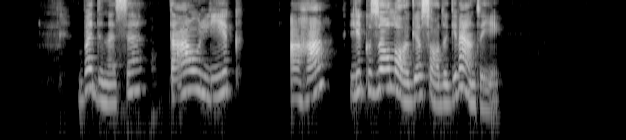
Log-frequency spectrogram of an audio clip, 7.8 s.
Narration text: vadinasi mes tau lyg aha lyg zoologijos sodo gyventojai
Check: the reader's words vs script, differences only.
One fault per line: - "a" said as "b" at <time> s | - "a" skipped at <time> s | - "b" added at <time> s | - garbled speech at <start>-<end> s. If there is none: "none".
- "mes" skipped at 1.7 s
